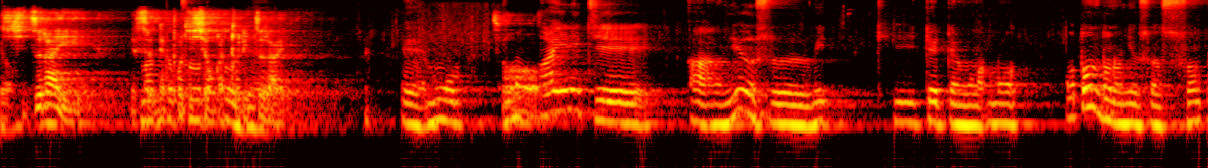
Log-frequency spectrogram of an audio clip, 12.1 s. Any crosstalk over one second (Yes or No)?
Yes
